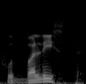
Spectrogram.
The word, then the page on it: futbolist: Russian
